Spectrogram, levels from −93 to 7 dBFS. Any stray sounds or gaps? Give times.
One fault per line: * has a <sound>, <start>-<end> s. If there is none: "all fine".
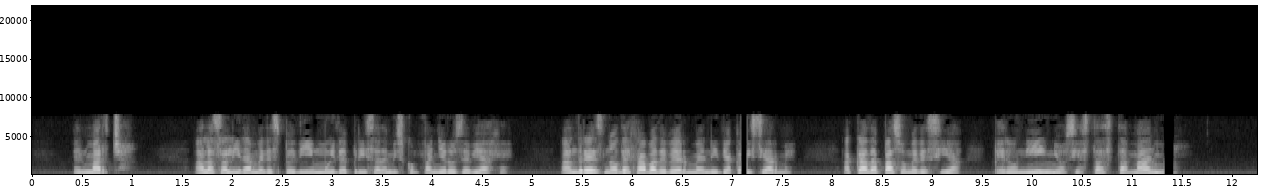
* has a dropout, 7.1-7.2 s
* has a dropout, 11.3-11.4 s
